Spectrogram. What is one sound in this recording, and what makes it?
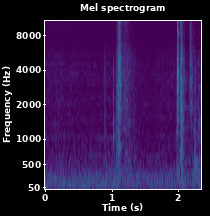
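A push button on a control panel clicks as it is pressed.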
